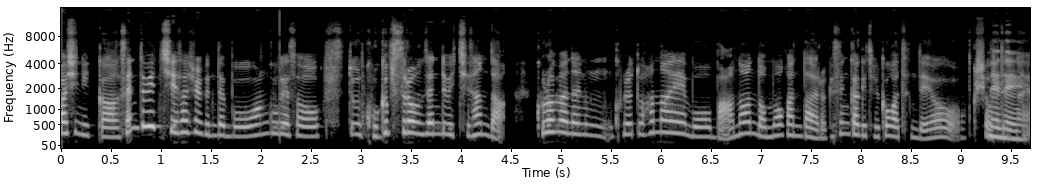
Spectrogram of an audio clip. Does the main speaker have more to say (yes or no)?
no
